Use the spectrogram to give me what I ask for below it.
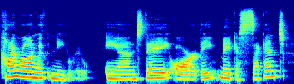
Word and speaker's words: Nibiru: And because Nibiru, I call it Nibiru, I know some of you guys pronounce it Nibaru.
